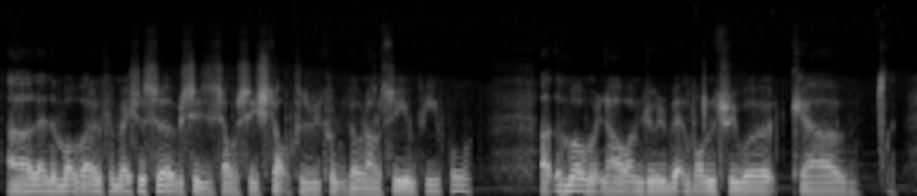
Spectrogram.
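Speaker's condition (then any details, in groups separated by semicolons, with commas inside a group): Mouth cancer surgery; began as cheek ulcer, surgery with skin grafts, one saliva gland; stage T3, radiotherapy, chemotherapy, on medication; mouth dries when talking, tongue and lip swelling affect speech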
